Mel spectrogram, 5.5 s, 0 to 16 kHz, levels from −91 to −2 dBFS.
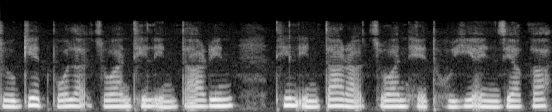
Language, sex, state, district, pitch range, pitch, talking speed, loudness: Mizo, female, Mizoram, Aizawl, 195-210 Hz, 200 Hz, 195 wpm, -14 LUFS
